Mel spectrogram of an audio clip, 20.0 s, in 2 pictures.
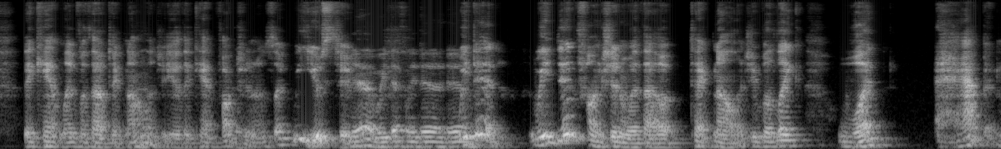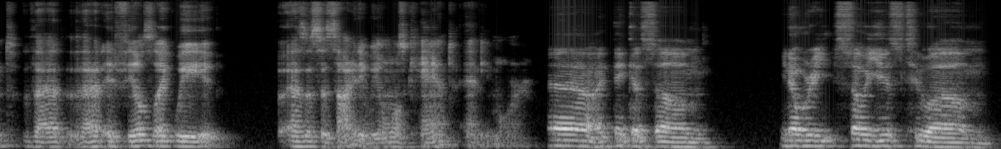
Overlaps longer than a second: none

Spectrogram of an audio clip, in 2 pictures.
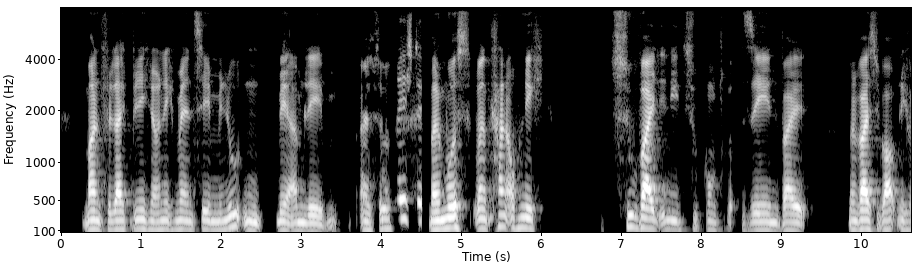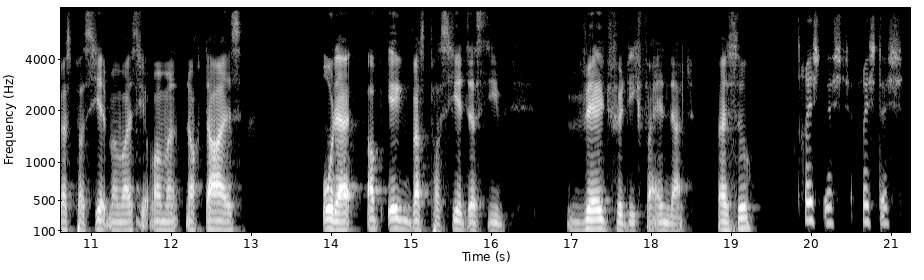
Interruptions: none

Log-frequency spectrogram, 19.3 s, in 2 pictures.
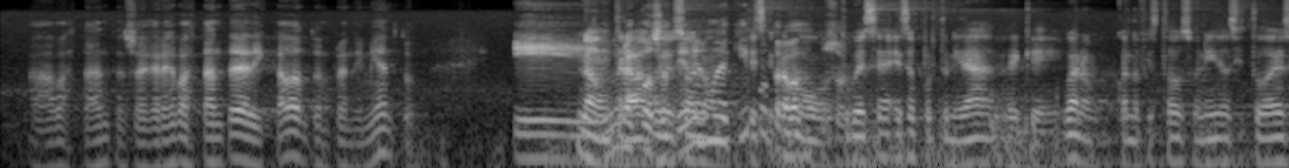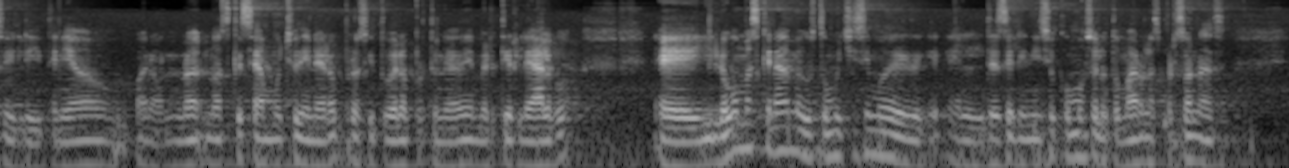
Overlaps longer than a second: present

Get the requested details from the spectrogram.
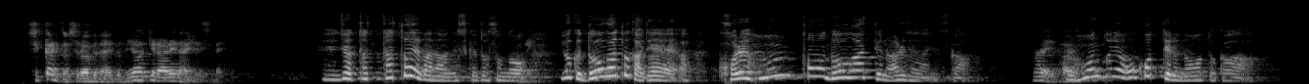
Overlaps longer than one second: none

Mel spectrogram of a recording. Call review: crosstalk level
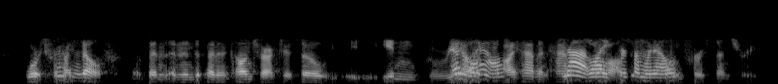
present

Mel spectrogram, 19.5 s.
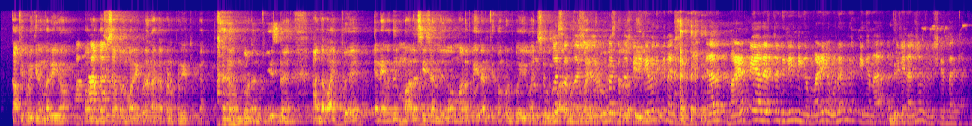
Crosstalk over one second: present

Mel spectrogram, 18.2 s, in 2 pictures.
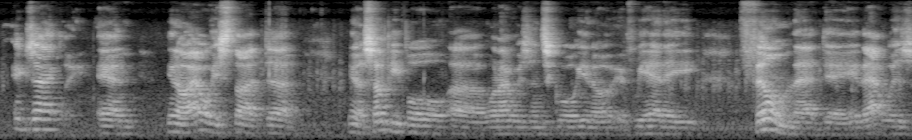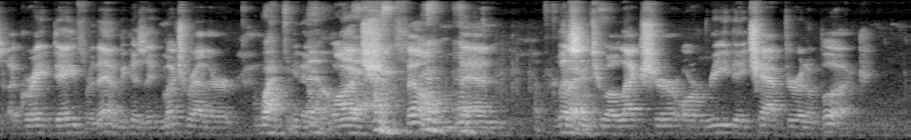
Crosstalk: present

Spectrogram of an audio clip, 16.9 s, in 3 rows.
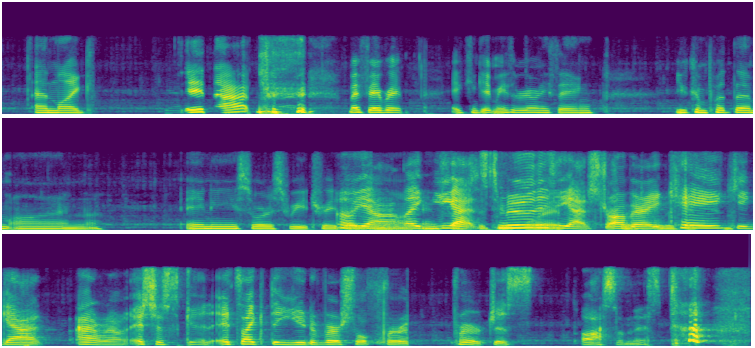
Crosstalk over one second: present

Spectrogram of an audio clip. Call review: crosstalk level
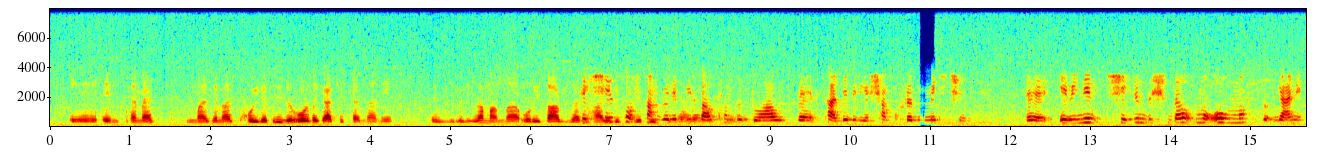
present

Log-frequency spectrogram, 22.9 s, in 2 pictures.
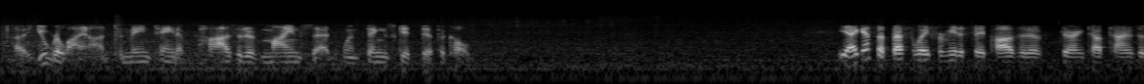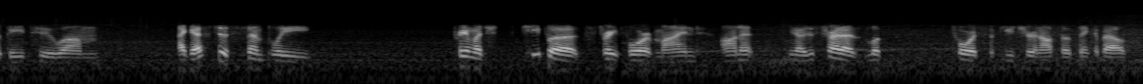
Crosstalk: none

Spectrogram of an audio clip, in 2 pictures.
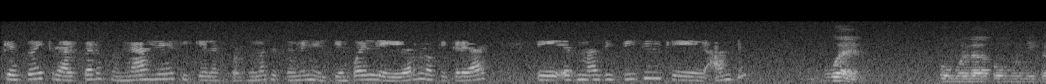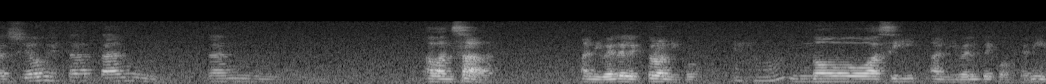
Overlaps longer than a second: none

